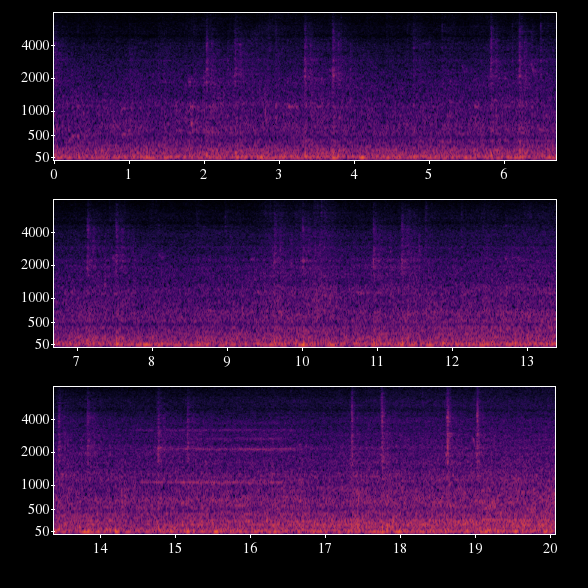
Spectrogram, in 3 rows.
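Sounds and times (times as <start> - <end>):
train rumbling: 0.0 - 20.0
wheels clicking over rail joints: 8.9 - 20.0.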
